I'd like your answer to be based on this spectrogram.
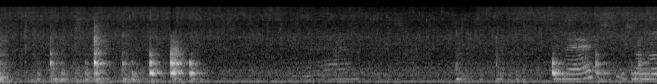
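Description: Garlic sautés in a pan, a low steady sizzle with a few stirring clatters near the start and again at the end, and a voice talking briefly under the cooking noise.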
